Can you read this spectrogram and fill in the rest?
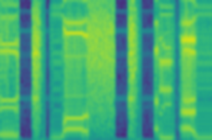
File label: ROB VOX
